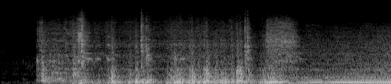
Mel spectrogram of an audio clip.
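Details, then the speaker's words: Upright AB62RT boom lift, sitting unused over a year, after fuel and wiring work: quick uneven cranking about two seconds, then it catches and settles into a steady, even idle; normal engine start. "that sounds alright kind of funny now let's see if the functioning navel works because it has to rev up and not die when we get it to do stuff"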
